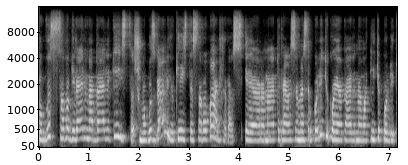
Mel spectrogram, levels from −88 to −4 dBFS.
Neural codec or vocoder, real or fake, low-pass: codec, 44.1 kHz, 2.6 kbps, SNAC; fake; 14.4 kHz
